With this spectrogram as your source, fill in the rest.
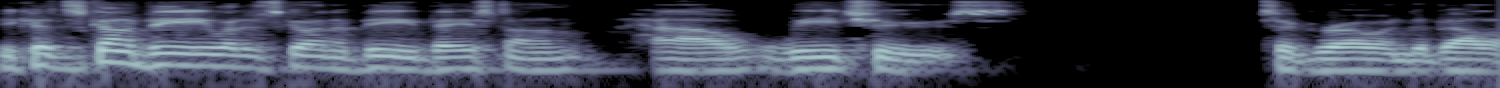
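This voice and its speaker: Here is a plain, everyday voice. It moves at a moderate pace. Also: man, medium pitch for a man, ordinary pitch variation. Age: 60s. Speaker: spiritual teacher. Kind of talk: interview conversation.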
